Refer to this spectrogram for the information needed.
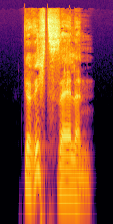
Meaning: dative plural of Gerichtssaal
- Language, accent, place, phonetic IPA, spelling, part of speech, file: German, Germany, Berlin, [ɡəˈʁɪçt͡sˌzɛːlən], Gerichtssälen, noun, De-Gerichtssälen.ogg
